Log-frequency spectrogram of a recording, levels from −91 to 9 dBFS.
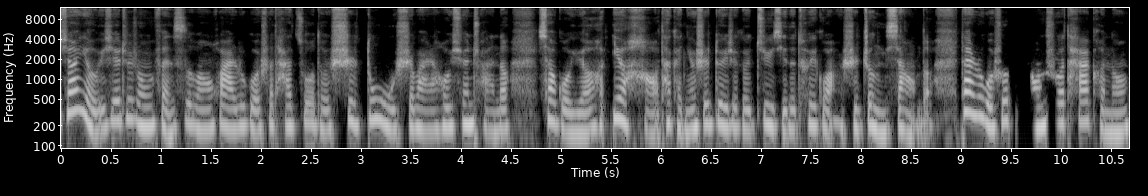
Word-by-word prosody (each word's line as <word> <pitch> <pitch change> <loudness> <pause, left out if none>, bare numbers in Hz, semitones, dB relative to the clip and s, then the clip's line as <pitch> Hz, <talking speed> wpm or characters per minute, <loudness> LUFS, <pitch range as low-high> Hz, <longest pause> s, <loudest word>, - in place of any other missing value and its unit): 像 330 +2 +5
有 200 - +2
一 175 - -2
些 235 +4 -1
这 250 +1 -3
种 195 -3 +1
粉 190 -6 -3
丝 205 +4 -3
文 175 -2 -2
化， 195 -3 +3
如 195 +2 -3
果 170 -3 -2
说 200 - -4
它 195 - -2
做 185 - -5
得 175 -4 -5
适 215 +1 +3
度 215 -4 -1
是 185 - 0
吧， 180 -1 0
然 170 +1 -5
后 190 +1 -1
宣 205 +2 +1
传 170 -5 -6
的 175 +1 -2 0.3
效 235 -2 +4
果 165 -5 -1
越 155 0 0 0.3
越 255 -3 +4
好， 220 - -1
它 - - -1
肯 185 - -4
定 170 +2 -1
是 205 +2 +2
对 205 -1 0
这 190 0 -2
个 175 -2 -4
剧 195 +2 -1
集 180 - +1
的 170 +1 -4
推 205 - -3
广 210 +1 -3
是 185 - +1
正 175 -4 +1
向 175 +3 +3
的。 - - -6 0.3
但 320 -1 +7
如 275 - +2
果 195 - +3
说 235 +5 -1
比 215 - -24
方 185 +2 +2
说 215 - -2
它 225 +1 +3
可 175 -6 -7
能 155 +3 -1
190 Hz, 315 characters per minute, -22 LUFS, 175-215 Hz, 0.3 s, 但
